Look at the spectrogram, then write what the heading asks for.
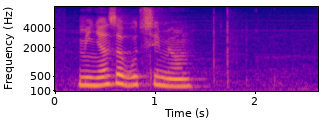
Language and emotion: Russian, neutral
